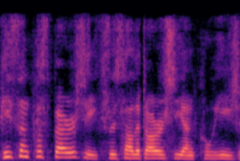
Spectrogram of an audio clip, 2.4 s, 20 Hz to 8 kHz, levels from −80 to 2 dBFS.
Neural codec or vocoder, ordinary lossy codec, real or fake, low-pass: codec, 16 kHz, 4 kbps, FunCodec, trained on LibriTTS, 50 frames a second; AAC, 32 kbps; fake; 7.2 kHz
